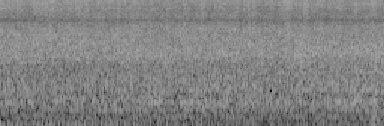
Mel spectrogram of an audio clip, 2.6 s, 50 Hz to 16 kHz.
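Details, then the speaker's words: Honda GL1200 after carburetor restoration, timing belts and tune-up: low steady idle about 900–1,000 rpm, carburetors fully synchronized, very quiet, no misses or knocks; normal idle. "got the engine Island about 900 1,000 RPM and the carburators are completely synchronized and this engine really can barely hear the bike run"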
